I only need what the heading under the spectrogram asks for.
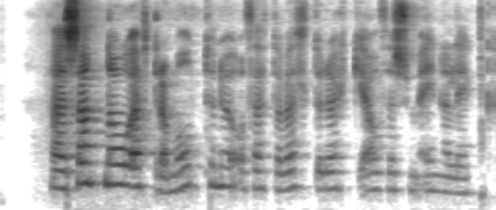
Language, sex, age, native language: Icelandic, female, 40-49, Icelandic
